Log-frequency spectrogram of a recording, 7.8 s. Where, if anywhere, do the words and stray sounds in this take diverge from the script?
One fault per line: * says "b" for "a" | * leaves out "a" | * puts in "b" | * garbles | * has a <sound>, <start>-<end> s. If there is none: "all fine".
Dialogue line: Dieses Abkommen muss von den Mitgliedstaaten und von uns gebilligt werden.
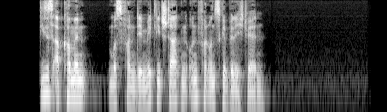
all fine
